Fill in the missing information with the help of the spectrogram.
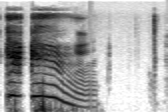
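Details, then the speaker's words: Two short coughs from an adult speaker, the second voiced and trailing off with a falling groan-like tone: cough. "I'm sorry I'm coughing, y'all. I know. Don't nobody want to hear that all the way."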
